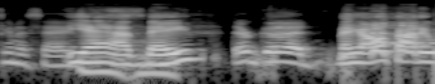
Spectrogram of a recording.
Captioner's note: laughs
